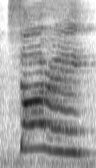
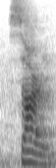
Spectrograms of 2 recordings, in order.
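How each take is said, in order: First: It is yelled loudly. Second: It is mumbled quietly.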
